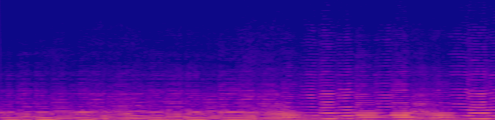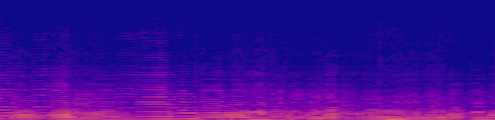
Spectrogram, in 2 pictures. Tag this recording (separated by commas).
Music, Double bass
